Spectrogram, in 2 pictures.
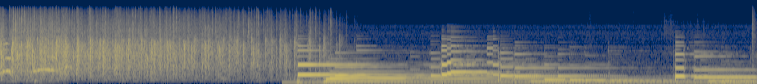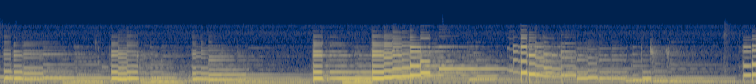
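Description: Audience applause dying away over the first six seconds, then a jazz electric guitar plays chords and single-note melody lines.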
